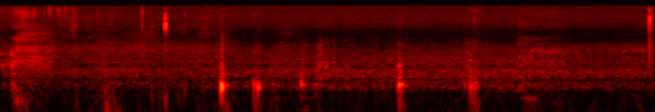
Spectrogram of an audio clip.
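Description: Honeybees buzzing in a steady hum, with about five dull wooden knocks of hive frames being set into a box; the loudest knock comes about two seconds in.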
